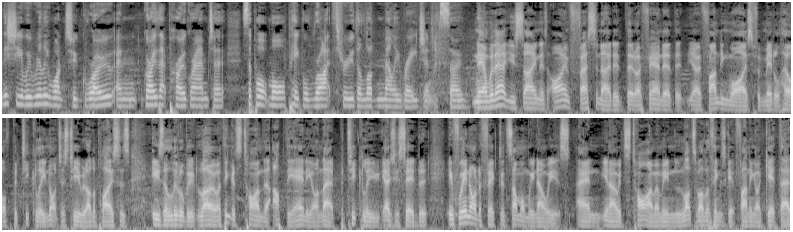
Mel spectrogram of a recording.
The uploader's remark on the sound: Live from Bendigo Health for Move For Mental Health! The Triple M team were live at Bendigo Health to kick off a 24 hour fitness marathon.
